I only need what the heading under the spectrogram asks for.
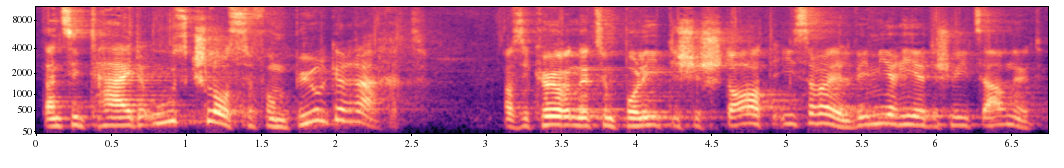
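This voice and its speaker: A Swiss man with a Swiss German accent preaches a sermon conversationally, posing rhetorical questions. His voice is on the high side, a little fast, and dark in tone. The recording is from an echoey hall with long reverb.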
